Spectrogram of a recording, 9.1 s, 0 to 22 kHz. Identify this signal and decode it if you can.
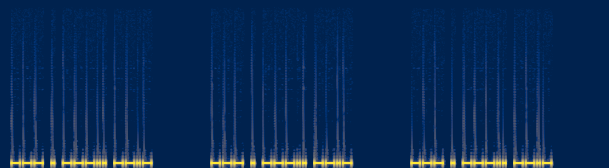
Morse code, heard as a keyed tone, about 28 wpm, 700 Hz. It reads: OE8Q OE8Q OE8Q
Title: DXCC-100 Call Signs - 4 Characters - Repeated 3x - 28wpm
